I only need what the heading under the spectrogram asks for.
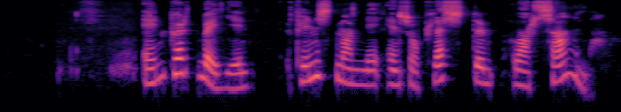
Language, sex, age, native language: Icelandic, female, 60-69, Icelandic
